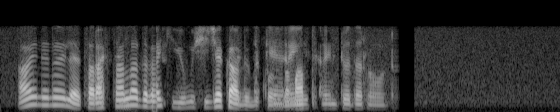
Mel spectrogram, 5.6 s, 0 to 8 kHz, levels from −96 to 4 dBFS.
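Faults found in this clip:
Speech suppressed in double talk: talker is turned down, roughly 40 dB, at 0.67–1.94 s (about a second affected), 2.45–2.88 s and 3.06–3.41 s. Likely echo canceller suppression during simultaneous talk, attenuating near-end speech along with echo.

Packet loss with pitch repetition: brief held, buzzy tone at 1.52 s (40 ms), then a longer gap at 3.94–4.14 s (200 ms) that fades to silence and cross-fades back. Receiver concealment repeats the last pitch period; losses fit two and ten 20 ms packets.

Echo leak: delayed copy of the talker at 2.38–2.57 s, about 15 dB below the speech and about 175 ms late. Likely residual loudspeaker echo that the far-end canceller failed to remove and that was sent back into the call.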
